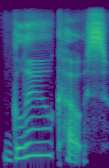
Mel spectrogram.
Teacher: It's pronounced glucose with a long oo sound, like in the word blue.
